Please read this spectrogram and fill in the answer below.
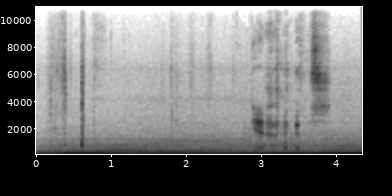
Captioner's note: car accelerating; laughing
